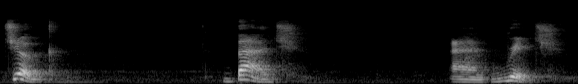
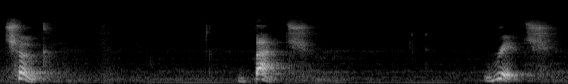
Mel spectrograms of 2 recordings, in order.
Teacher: The j is voiced and the ch is aspirated.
